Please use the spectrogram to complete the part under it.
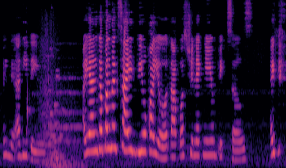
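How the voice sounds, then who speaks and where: A woman's voice: high-pitched, big pitch swings, normal speed, bright, forceful tone. A woman with a Filipino accent chatting casually on a game livestream. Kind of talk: casual livestream chat, mixing English and Tagalog. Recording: game music behind the voice. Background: video game music.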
